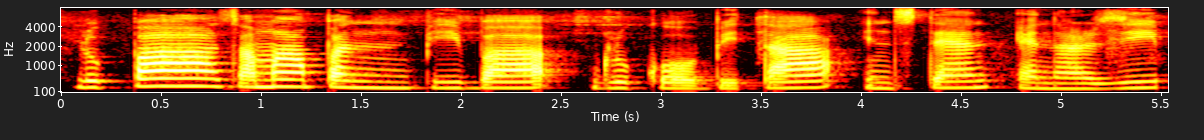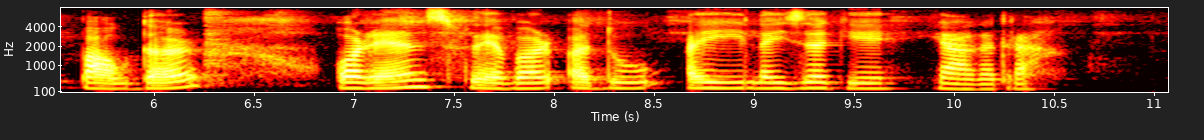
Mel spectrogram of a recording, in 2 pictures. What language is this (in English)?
Manipuri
